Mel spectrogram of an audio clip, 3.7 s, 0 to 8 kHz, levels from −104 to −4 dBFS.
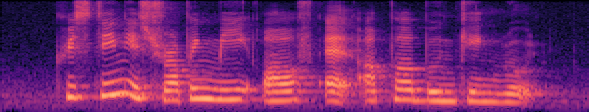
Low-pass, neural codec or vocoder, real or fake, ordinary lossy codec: none; none; real; none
